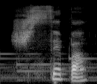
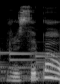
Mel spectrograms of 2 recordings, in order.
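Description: First: The j sound becomes a ch sound. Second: The word je is said in full. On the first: "我们可以把这个日换成这个样子" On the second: "我们就会变成这个样子Je sais pas"

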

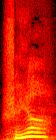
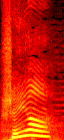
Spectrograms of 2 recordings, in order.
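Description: First: It is asked at normal loudness. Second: It is asked louder and higher.

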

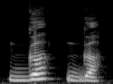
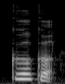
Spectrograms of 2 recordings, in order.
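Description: First: The g is strongly voiced with heavy vibration. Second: The g is voiceless with no vocal cord vibration. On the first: "声带的振动程度要非常之大" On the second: "比如中文中会说哥哥"

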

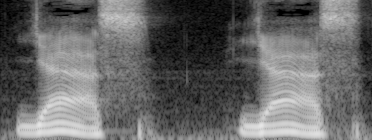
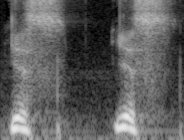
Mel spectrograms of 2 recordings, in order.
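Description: First: The vowel is held slightly longer. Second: The vowel is cut very short. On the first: The speaker calls it right. "你要把这个元音的部分稍稍拖长那么一点点" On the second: The speaker calls it wrong. "不要把它读成yes 太快了"

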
